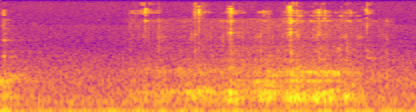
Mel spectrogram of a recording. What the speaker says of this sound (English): So you just run the sewing machine on the seam.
